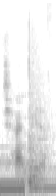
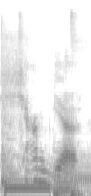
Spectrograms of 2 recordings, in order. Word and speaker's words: Chania: Well, so really if you talk to a Greek person, they they sort of say Chania. So it's like they try to put the X in Chania.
